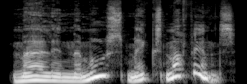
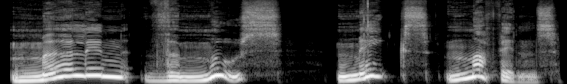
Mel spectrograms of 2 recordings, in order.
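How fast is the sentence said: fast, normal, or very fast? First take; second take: fast; normal. First: The sentence is said at a fast pace. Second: The sentence is said at a normal pace. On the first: "Allez plus vite" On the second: "Écoute bien cette phrase"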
